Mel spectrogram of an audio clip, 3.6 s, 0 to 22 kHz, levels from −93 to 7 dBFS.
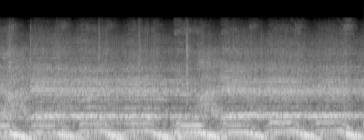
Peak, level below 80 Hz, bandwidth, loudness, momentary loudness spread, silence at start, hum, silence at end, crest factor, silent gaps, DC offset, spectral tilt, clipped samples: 0 dBFS; -22 dBFS; 12 kHz; -14 LUFS; 1 LU; 0 s; none; 0 s; 12 dB; none; under 0.1%; -6.5 dB/octave; under 0.1%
